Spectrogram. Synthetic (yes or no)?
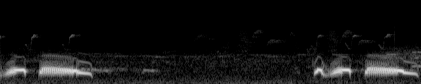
no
